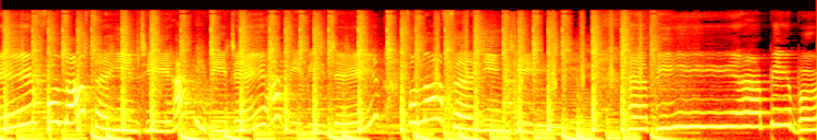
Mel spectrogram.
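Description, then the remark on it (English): Rhythmic, pitched dog barks and yips repeat over a bouncy musical beat with steady low thumps in a birthday song, fairly loud, ending in a sustained tone. “My dog says, woof woof to you, Pola Fainti.”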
